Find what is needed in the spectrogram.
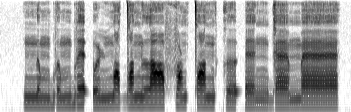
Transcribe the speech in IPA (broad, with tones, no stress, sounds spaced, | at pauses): n ə˨ m b ə˨ m b ɛ˦ ʔ ʊ˨ ɳ n ɪ˦˨ dˤ ə˞˦ n l ɑː˦ f u˦ ɳ tˤ ʌ˦ n k ə˨ ʔ ɛ˨ ŋ ɡ æ˨ m æ˦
